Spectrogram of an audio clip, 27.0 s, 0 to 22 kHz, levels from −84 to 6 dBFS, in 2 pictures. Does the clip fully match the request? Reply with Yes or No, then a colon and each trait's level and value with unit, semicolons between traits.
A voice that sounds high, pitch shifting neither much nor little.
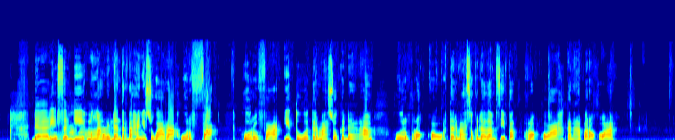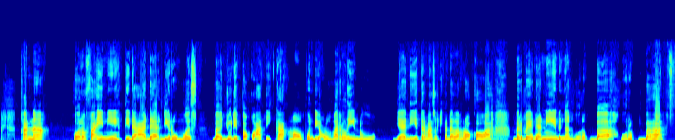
Yes: very high, 250 Hz; average, 4.6 semitones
